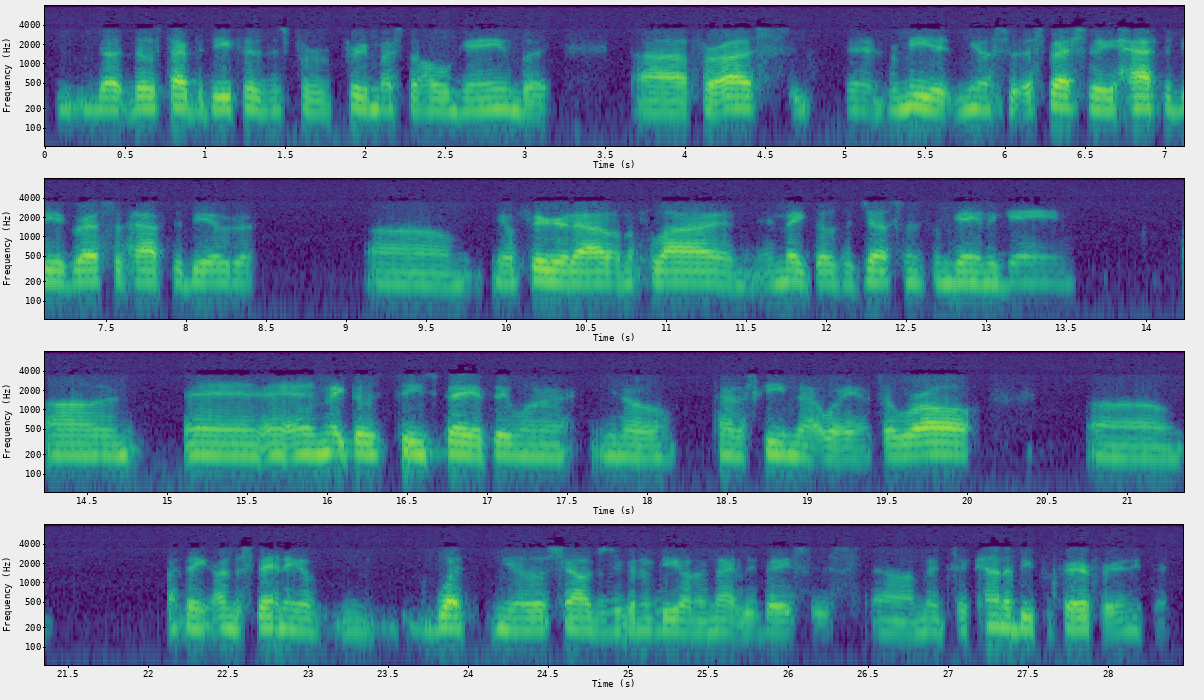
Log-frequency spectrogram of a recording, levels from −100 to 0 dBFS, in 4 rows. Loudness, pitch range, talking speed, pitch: -25 LUFS, 90-100 Hz, 205 wpm, 95 Hz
